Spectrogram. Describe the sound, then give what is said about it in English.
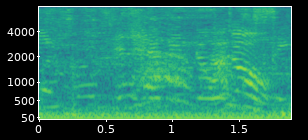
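A steady low engine rumble fills the interior of a moving bus, with indistinct passenger chatter and murmuring voices layered over the drone throughout. “Now we will take a moment to listen to the sounds of the bus.”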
